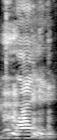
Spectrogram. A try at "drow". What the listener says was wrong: Drow, but it's D-R-O-W, not D-R-O-W-E-L.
